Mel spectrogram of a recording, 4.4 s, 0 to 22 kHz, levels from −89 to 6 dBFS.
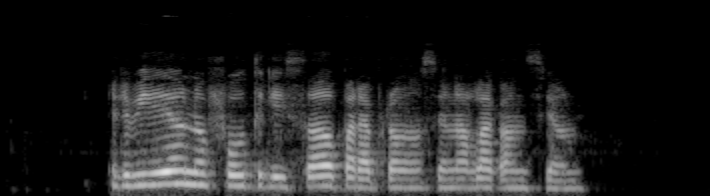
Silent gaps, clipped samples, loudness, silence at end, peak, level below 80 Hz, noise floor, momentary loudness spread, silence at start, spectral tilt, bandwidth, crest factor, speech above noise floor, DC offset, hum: none; under 0.1%; -21 LUFS; 0.8 s; -4 dBFS; -68 dBFS; -78 dBFS; 16 LU; 0.7 s; -6.5 dB/octave; 6.8 kHz; 20 dB; 57 dB; under 0.1%; none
